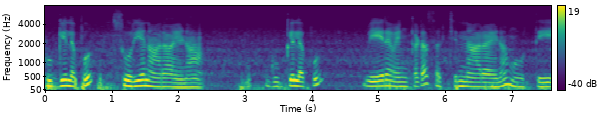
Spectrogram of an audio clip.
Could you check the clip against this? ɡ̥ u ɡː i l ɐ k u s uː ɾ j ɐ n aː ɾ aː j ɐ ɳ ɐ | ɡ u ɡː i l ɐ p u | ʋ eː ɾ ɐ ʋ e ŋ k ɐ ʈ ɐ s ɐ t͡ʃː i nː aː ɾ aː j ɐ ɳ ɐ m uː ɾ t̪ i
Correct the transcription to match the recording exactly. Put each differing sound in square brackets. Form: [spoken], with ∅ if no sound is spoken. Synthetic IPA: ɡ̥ u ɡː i l ɐ [p] u s uː ɾ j ɐ n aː ɾ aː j ɐ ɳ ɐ | ɡ u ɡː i l ɐ p u | ʋ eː ɾ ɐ ʋ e ŋ k ɐ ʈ ɐ s ɐ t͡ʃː i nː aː ɾ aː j ɐ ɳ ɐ m uː ɾ t̪ i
